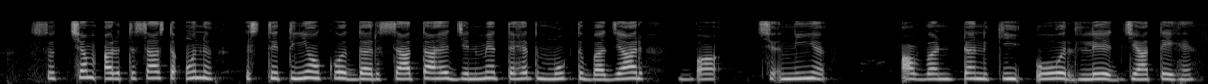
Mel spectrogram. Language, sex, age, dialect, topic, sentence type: Hindi, female, 18-24, Kanauji Braj Bhasha, banking, statement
